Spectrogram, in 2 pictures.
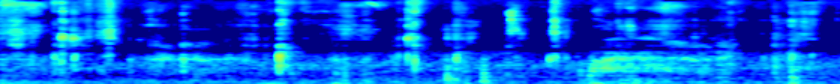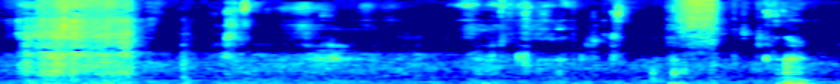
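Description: A person chewing food close to the microphone, with small wet mouth clicks throughout. A short louder rush of noise comes about six seconds in, and a couple of sharp knocks near the end.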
